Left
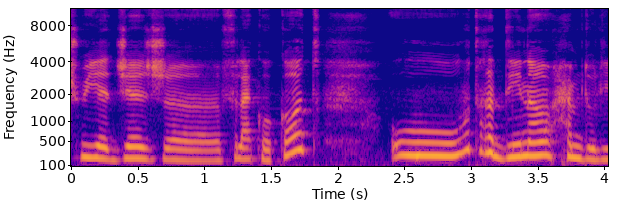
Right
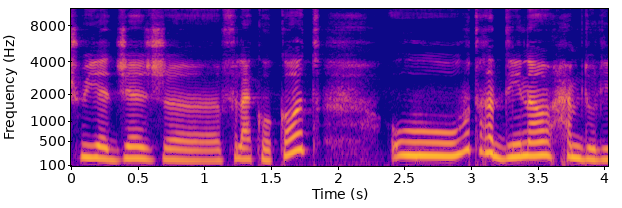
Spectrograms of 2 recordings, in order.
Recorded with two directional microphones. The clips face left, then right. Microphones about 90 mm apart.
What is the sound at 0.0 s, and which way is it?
Speech, 30° right (ahead or behind).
